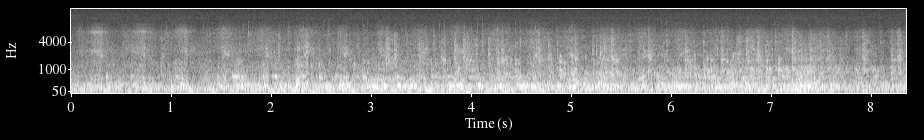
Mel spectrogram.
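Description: A British steam train hauling a small four-wheeled coach at the rear rumbles past in a steady, broad roar with rhythmic rail clatter and wind buffeting the microphone, without voices.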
